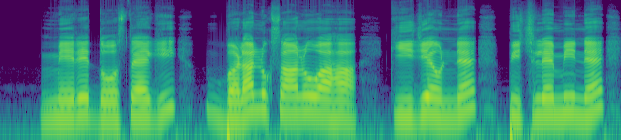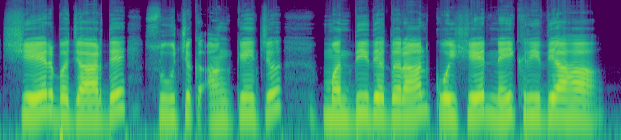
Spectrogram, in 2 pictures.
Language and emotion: Dogri, sad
